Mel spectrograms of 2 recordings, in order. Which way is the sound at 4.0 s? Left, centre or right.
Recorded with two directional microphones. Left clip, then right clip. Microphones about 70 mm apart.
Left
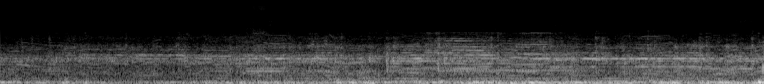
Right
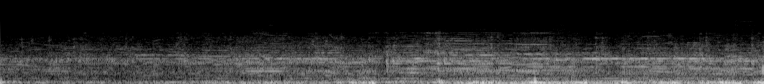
Right.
